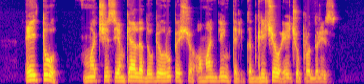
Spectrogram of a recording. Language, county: Lithuanian, Kaunas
